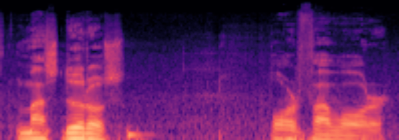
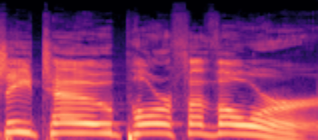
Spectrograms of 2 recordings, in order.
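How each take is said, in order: First: Lightly Spanglish restaurant order; a hint of Spanglish accent. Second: Put-on high, slow Spanglish accent. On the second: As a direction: ham up a Spanglish order at a taqueria. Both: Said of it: "saying English words with a Spanglish accent".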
